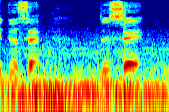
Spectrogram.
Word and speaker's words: Duse: That was Eleonora Duse. I think that's how they say it. Duse. Some say Duse.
